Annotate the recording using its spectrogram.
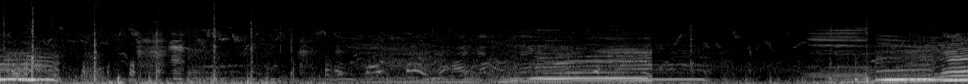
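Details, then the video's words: Cattle let outside for the first time, a herd of about 80 cows with one black: several deep harmonic moos, some long and level, some rising and falling, with overlapping calls from other cows and rustling in between. "These cows are allowed to go outside for the first time! They love that!!"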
